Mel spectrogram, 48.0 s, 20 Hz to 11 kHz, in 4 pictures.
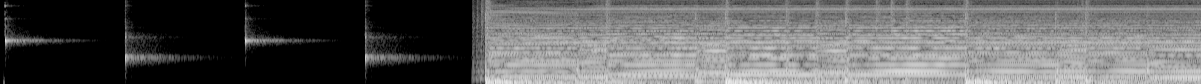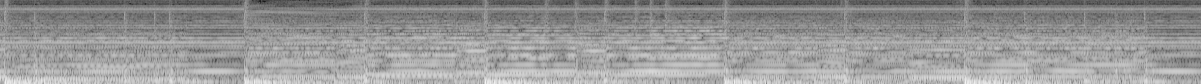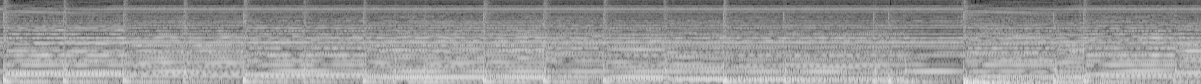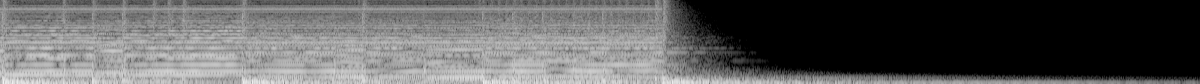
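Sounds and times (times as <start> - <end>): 
pipes and drums: 4.8 - 43.2.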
